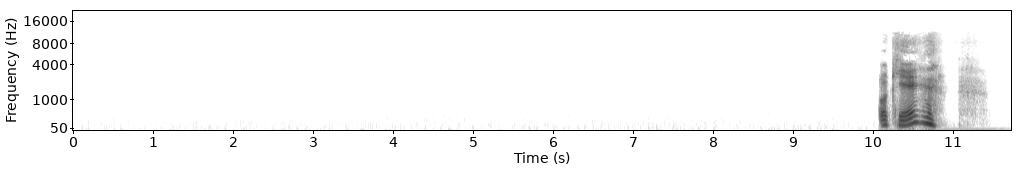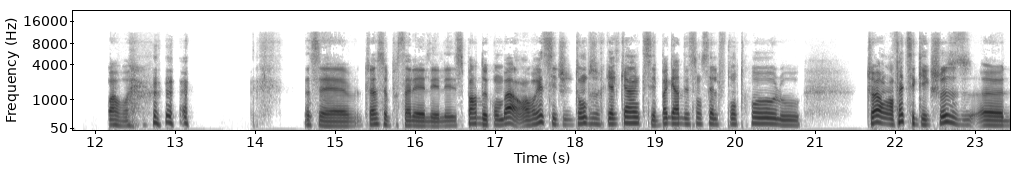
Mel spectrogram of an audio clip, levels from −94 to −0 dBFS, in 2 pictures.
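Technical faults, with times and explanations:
Throughout: Bluetooth LC3 compression. Likely a low-bitrate LC3 link, fitting 48 kbps with 7.5 ms frames, discarded upper-band detail and filled it with noise, leaving the speech with a breathy, grainy edge.
22.31 to 22.33 s: lost LE Audio frames. About two frames, 15 ms of audio, went missing, and the decoder refilled them from the previous spectrum with scrambled signs, leaving a brief noisy smear.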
